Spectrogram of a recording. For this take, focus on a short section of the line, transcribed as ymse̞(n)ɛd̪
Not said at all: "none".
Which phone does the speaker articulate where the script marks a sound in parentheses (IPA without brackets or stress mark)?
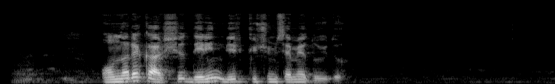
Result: m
